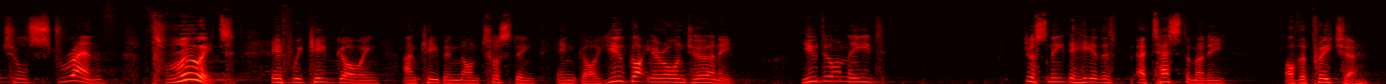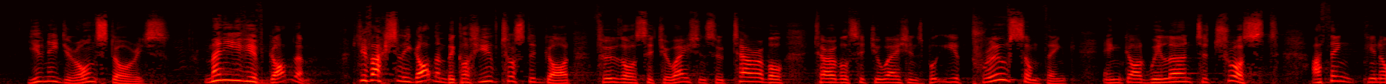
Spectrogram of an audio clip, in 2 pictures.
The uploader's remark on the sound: Recorded live at Life Church on Sunday 30th July 2017.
